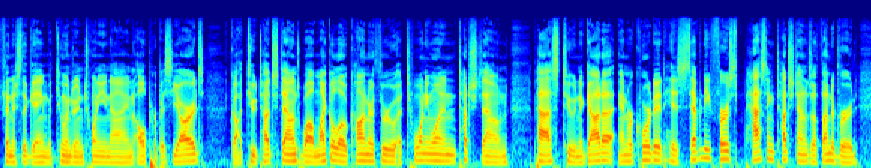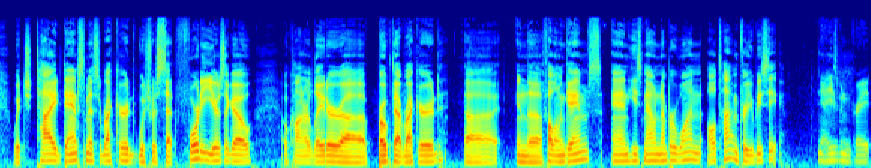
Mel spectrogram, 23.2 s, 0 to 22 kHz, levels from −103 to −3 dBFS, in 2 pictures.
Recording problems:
none

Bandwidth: 14.5 kHz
